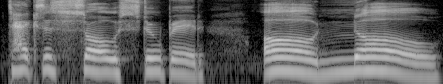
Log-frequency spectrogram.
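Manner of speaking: drawn-out, high "so stupid"; slow lament. Real, not acted. Gamer lamenting his dim character, slow and drawn out. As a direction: stretch every word in despair.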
